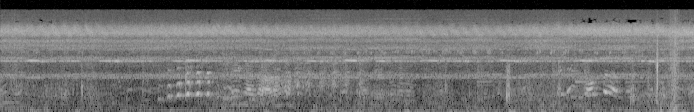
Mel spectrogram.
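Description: Steady high-pitched insect chorus, with faint voices a couple of seconds in and again near the end.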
